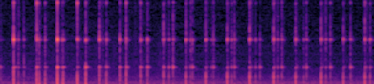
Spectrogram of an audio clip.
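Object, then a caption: Ceramic mug. Long nails tap quickly on the rim and body of an empty, hollow white ceramic mug, giving around thirty sharp, bright clinks at a steady, slightly uneven pace. Each tap has a high, glassy ring that dies away almost instantly, with a faint low thud under it.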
